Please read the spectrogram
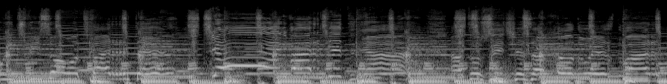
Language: Polish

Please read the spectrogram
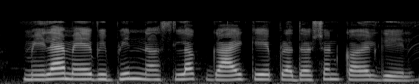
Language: Maithili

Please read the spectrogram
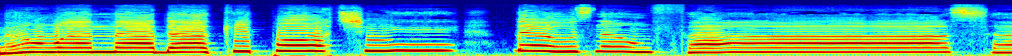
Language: Portuguese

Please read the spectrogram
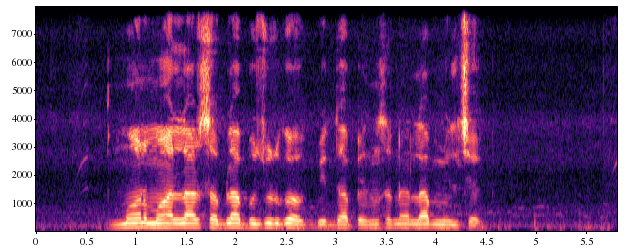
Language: Magahi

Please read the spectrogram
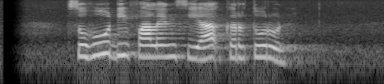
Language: Sundanese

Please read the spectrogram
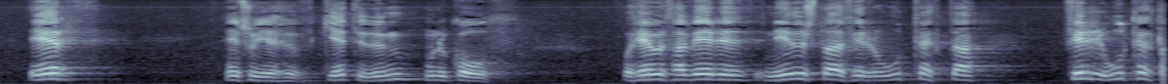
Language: Icelandic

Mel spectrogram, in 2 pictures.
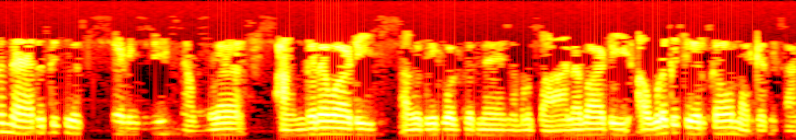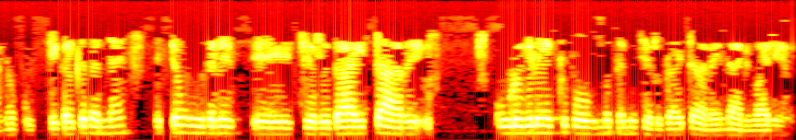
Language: Malayalam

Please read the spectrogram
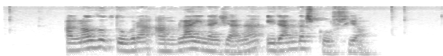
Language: Catalan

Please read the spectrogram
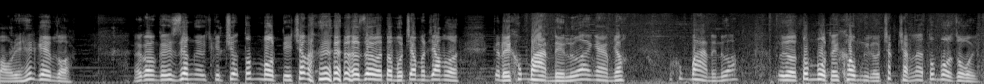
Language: Vietnamese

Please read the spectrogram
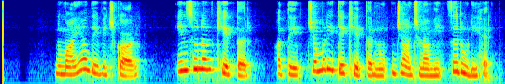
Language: Punjabi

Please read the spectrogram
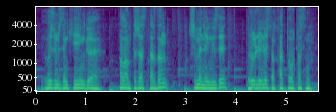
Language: Kazakh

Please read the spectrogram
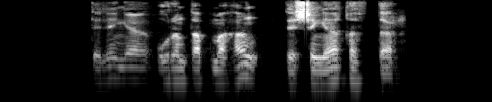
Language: Bashkir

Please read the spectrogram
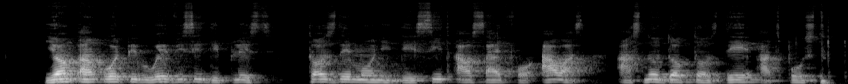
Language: Nigerian Pidgin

